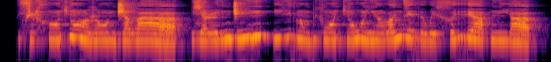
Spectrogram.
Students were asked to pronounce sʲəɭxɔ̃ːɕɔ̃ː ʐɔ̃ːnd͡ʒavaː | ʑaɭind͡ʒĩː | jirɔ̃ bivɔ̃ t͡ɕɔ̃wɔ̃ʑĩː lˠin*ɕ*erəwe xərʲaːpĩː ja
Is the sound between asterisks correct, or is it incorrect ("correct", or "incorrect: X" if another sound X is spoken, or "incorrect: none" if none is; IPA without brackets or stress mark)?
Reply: incorrect: z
